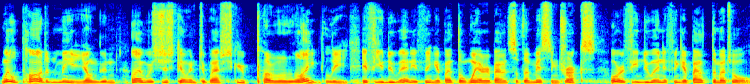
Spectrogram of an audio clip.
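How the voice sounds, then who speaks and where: A man's cartoonish character voice at a medium pitch and a moderate pace. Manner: curt, grumbling.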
